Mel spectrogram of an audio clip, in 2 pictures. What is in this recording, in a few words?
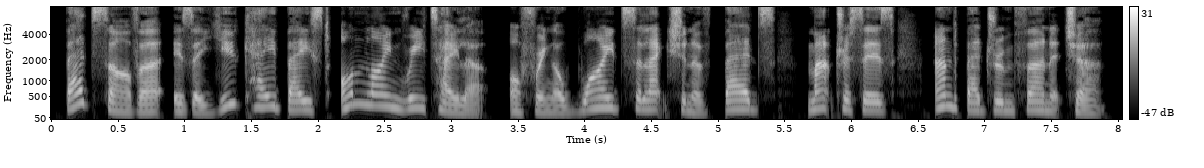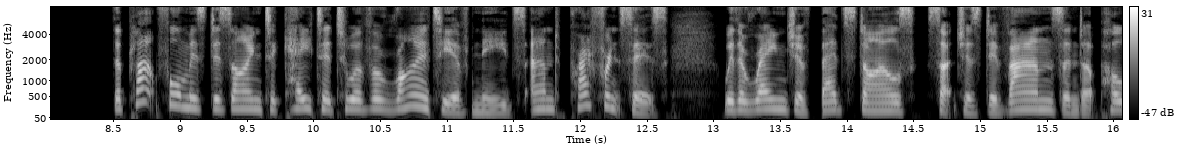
podcast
